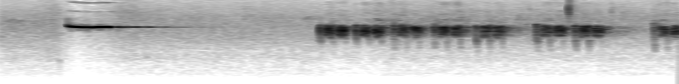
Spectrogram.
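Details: A pygmy wren-babbler (Pnoepyga pusilla) sings one thin, high, level whistle that trails off, then a fast, high, buzzy twittering series for nearly two seconds.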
